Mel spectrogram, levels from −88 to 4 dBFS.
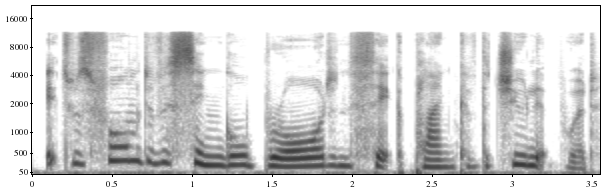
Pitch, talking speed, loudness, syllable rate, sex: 215 Hz, 235 wpm, -22 LUFS, 5.0 syllables/s, female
